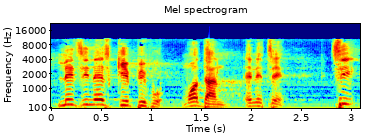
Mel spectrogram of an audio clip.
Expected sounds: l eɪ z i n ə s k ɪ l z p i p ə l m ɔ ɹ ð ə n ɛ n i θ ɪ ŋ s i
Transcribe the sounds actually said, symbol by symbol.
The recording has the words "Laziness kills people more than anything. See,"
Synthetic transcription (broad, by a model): l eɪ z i n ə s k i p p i p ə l m ɔ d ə n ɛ n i t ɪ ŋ s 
